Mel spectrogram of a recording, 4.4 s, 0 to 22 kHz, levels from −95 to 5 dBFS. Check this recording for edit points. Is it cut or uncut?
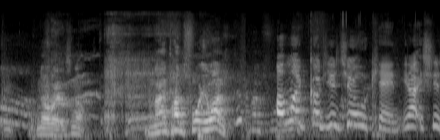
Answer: cut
